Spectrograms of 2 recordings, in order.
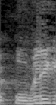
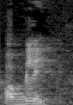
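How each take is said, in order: First: पब्लिक with an oo vowel in the first syllable, the wrong way; wrong pronunciation. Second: पब्लिक with the short a (अ) vowel in the first syllable; correct pronunciation. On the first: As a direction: say पब्लिक with a u sound, like "publik". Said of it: "यहाँ पे पब्लिक नहीं बोल रहा हूँ मैं". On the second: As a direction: say पब्लिक with a short a sound, "pəblik". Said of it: "अ ध्वनि निकल रहा है". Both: Shown as a demonstration.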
